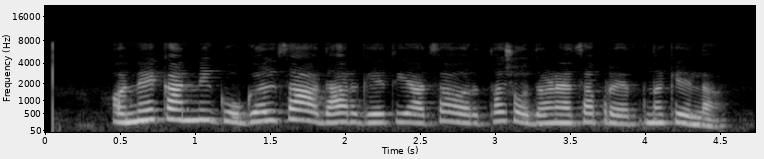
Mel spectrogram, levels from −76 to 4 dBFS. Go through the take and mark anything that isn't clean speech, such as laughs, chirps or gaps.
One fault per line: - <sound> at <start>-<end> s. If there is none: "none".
none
